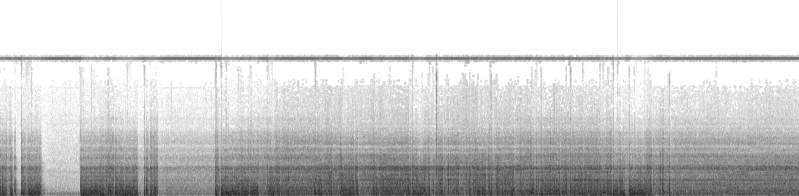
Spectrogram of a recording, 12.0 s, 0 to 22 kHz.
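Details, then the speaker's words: Crackling audio on a 1968 RCA Victor remote-control black-and-white tube portable TV (KCS160): loud steady static with dropouts and pops. The owner first suspected a bad volume control, but the volume control's ground wire solder joint had broken away from the chassis. "It is just a broken solder joint. The ground wire on the helicopter lifted off from the chassis."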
